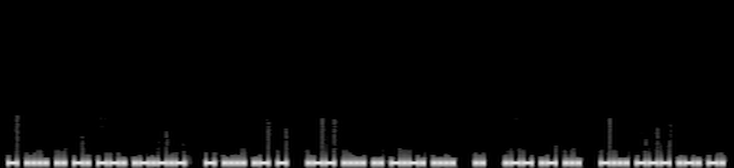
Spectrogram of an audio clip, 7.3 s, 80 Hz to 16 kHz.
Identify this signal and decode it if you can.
Morse code, heard as a keyed tone, about 40 wpm, 600 Hz. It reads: THING. THAT WHICH I WAS BORN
